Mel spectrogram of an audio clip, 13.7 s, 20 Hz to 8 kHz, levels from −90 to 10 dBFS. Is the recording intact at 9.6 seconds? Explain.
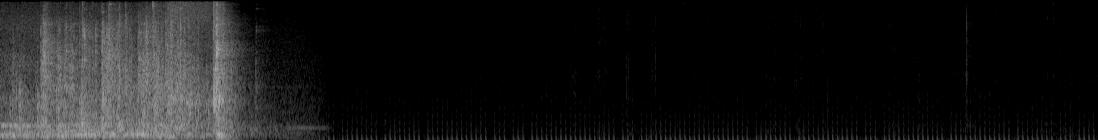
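Yes, the audio at 9.6 seconds is intact, with no fault to be heard at that moment.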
